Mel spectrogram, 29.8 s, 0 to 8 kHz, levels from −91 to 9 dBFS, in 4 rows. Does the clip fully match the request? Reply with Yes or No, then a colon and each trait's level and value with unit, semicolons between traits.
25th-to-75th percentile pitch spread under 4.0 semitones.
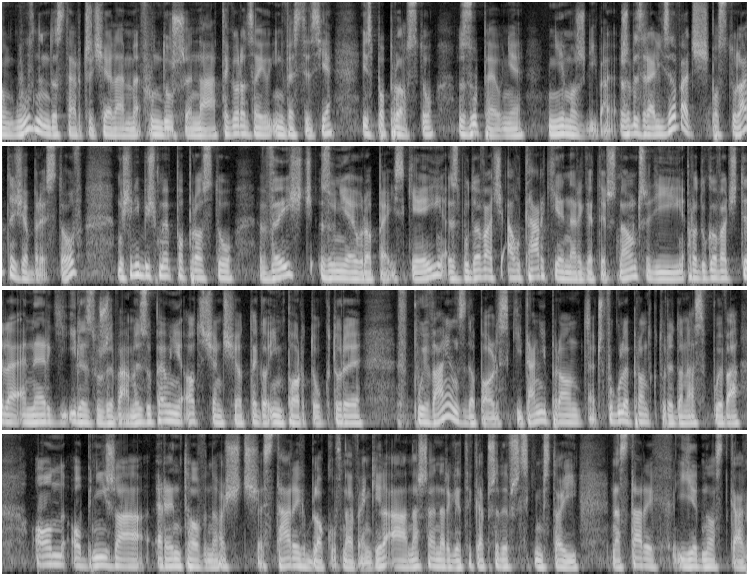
Yes: average, 2.9 semitones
